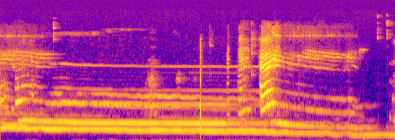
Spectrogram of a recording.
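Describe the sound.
Human voices imitate a wolf howl, one long sustained cry slowly sliding downward in pitch, loud, with a few other voices briefly joining in partway through.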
